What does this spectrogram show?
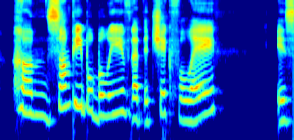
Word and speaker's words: Chick-fil-A: But it's also, we say Chick-fil-A. It's not really a fillet.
